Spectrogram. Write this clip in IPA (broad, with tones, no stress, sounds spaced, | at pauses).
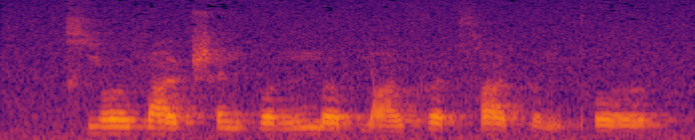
t͡ɕʰ j o˥ ʊ̯ f ɑ˥˧ ʊ̯ ʈ͡ʂʰ ə˥˩ n p ɤ˧˥ ŋ n̪ ɤ˥˩ p j ɑ˧˥ ʊ̯ x ɤ˥˩ t͡sʰ ɑ˥ ʊ̯ k ɤ̰˨˩ ŋ pʰ o˥ ʊ̯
